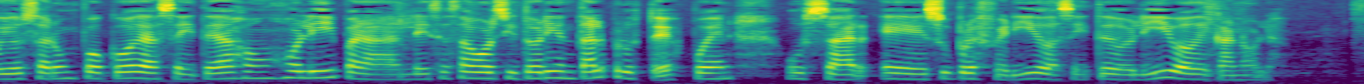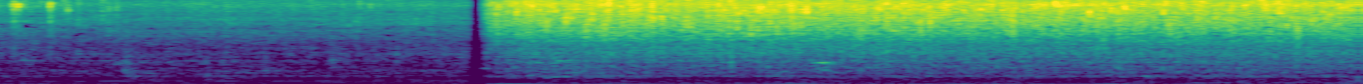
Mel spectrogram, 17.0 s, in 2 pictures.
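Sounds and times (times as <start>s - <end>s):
oil sizzling in a pan: 8.5s - 17.0s.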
